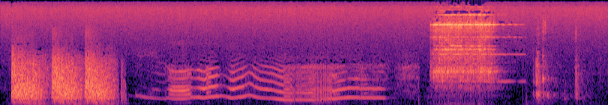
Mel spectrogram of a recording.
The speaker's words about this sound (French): Essayons ceci. Quelques coups de revolver en l'air.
